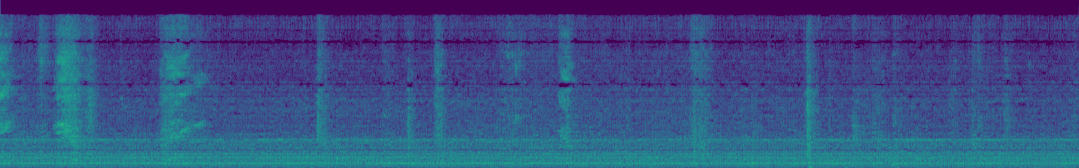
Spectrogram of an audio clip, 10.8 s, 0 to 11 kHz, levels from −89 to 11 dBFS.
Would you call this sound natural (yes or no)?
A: no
